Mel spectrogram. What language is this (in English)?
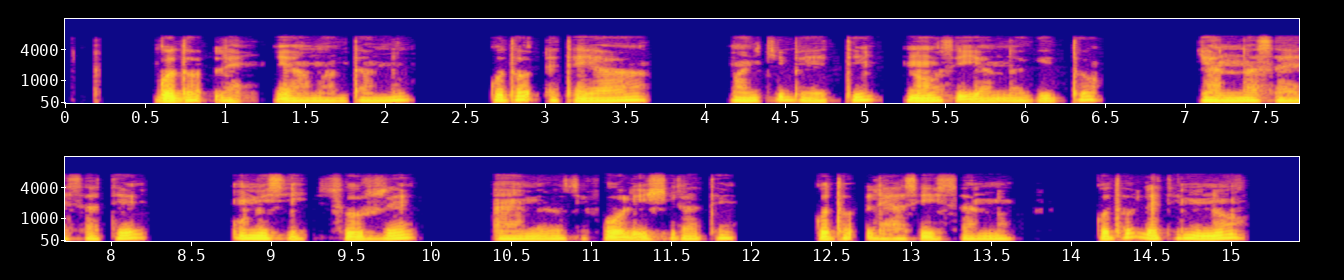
Sidamo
